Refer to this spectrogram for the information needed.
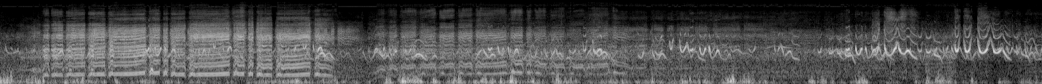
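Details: Emperor penguins call over a noisy, crowded colony: an adult's long, wavering, harmonic trumpet of about three seconds, then shorter overlapping braying calls from many birds.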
